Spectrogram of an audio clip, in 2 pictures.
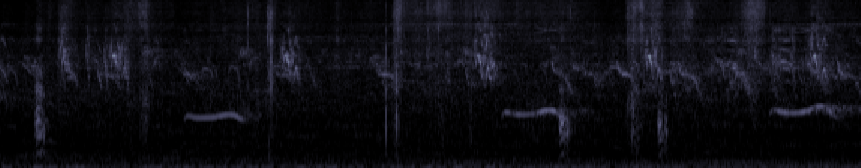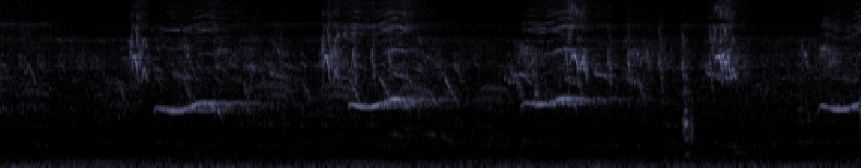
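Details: Soft chirping of baby chicks: scattered high, quick peeps mixed with longer, lower whistled notes repeated every second or so, against a steady low background hum.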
